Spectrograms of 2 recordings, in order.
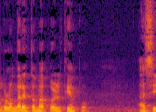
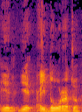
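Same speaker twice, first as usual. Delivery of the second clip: ordinary talk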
